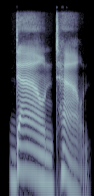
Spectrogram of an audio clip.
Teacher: Downtown has stress on down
